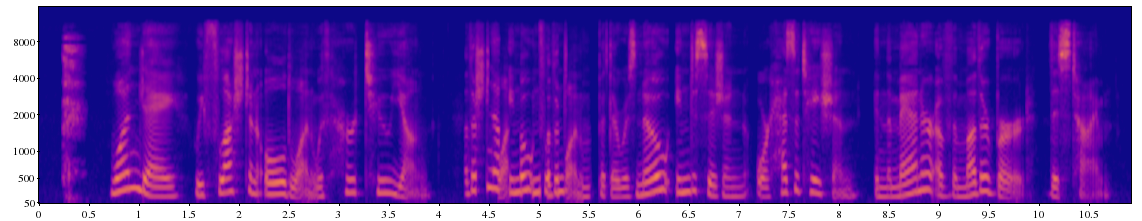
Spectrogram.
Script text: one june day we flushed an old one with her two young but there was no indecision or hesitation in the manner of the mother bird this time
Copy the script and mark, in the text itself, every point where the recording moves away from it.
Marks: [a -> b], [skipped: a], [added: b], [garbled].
one [skipped: june] day we flushed an old one with her two young [garbled] but there was no indecision or hesitation in the manner of the mother bird this time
